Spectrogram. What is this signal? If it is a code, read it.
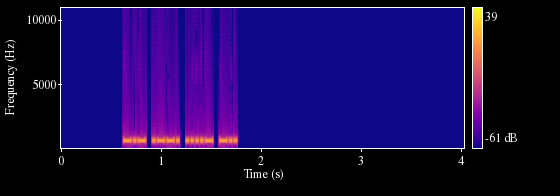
Morse code, heard as a keyed tone, about 47 wpm, 700 Hz. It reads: KP4D
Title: DXCC-100 Call Signs - 4 Characters - Repeated 2x - 50wpm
